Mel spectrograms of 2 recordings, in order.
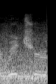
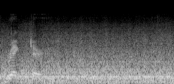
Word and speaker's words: Richter: I think I pronounced it Richer last time, but I think it's really pronounced Richter.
